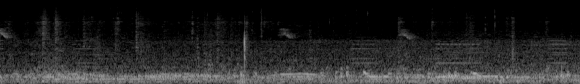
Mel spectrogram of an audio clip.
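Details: Racing pigeons kept with children: low, soft cooing rolls on continuously, several birds overlapping in a steady murmur, with a few faint higher chirps and a sharp click near the middle.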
